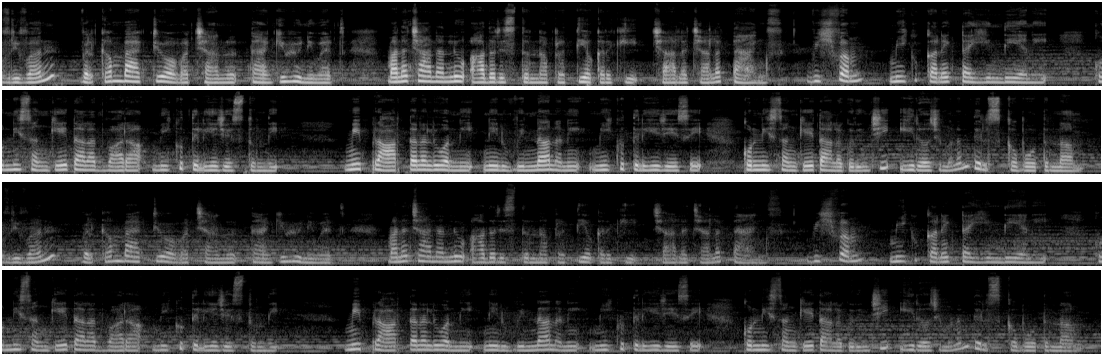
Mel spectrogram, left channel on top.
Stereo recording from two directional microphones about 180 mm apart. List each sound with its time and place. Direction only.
0.0 s a woman's voice: 35° left (ahead or behind)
